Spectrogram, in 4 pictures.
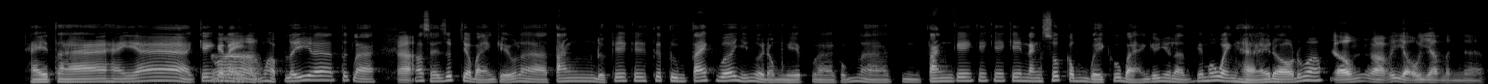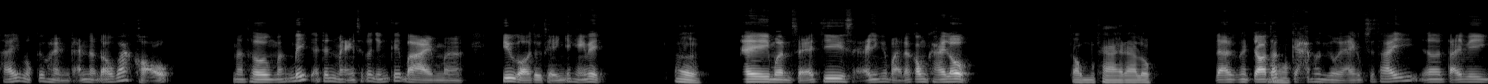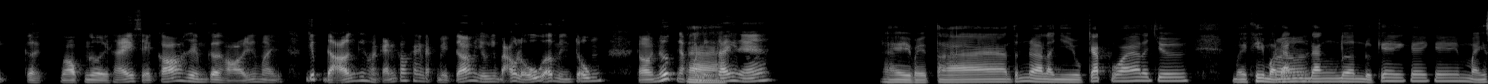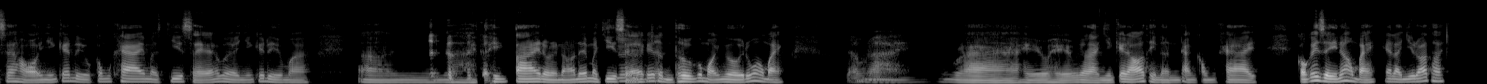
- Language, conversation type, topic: Vietnamese, podcast, Bạn chọn đăng gì công khai, đăng gì để riêng tư?
- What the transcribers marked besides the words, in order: other background noise; tapping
